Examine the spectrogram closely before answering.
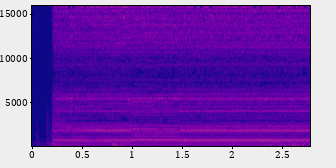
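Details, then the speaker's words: Mini excavator cab blower motor tested after fitting a knob to the blower switch during cab repair; loud, steady high-pitched whine holding one even pitch from switch-on; blower motor working, normal running. "hear that the blower motor is working sweet"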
